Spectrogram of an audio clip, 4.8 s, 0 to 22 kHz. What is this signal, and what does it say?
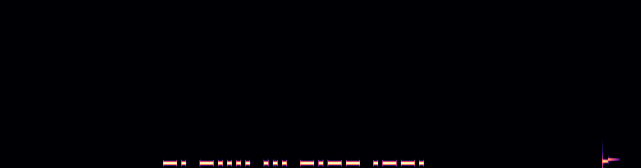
Morse code, heard as a keyed tone, about 36 wpm, 700 Hz. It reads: N6SYP
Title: USA Call Signs - 3x Character Spacing - 35wpm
